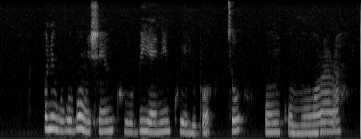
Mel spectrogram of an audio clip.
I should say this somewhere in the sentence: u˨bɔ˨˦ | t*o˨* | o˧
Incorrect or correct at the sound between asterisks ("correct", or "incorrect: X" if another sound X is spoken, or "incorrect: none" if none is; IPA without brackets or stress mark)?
incorrect: o˦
